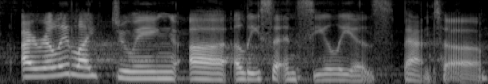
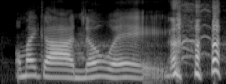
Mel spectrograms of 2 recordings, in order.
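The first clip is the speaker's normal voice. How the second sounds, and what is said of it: Put-on Valley Girl accent. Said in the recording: “I can only do a Valley Girl accent”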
